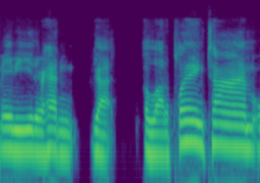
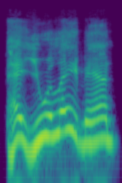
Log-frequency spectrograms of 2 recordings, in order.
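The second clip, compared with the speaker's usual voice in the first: higher, louder push-back; retold firm comeback; 5 semitones higher, 4 dB louder than usual. New coach standing up to the late player, firm retort. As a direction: stand your ground, lightly acted.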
